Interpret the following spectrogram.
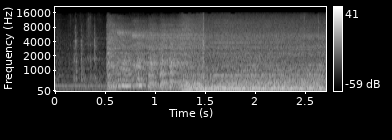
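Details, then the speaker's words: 2005 Chevy Express 3500 van, no-start with no fuel pump operation, after fuel pump relay circuit ground fix: engine catches on first try and settles into steady even idle; normal start. "it goes it started I didn't really see the gauge mess up but the customer said that it did"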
